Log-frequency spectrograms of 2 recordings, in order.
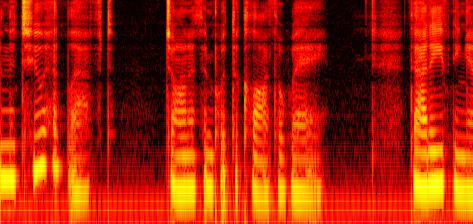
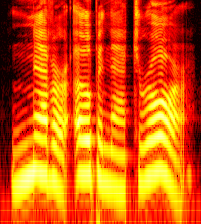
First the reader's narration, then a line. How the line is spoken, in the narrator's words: the woodcarver said harshly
